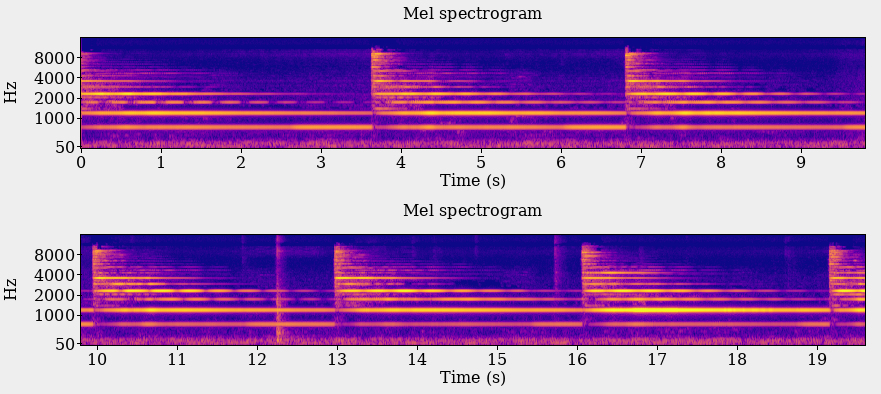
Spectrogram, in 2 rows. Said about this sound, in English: we're going to have a 10 bell salute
